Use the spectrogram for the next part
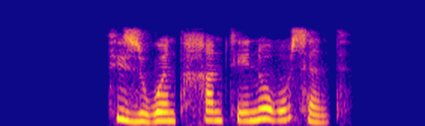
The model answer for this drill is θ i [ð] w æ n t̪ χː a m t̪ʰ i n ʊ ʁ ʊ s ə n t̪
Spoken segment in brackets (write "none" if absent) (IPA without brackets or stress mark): z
